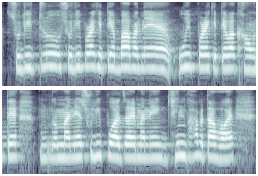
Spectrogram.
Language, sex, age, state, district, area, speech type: Assamese, female, 30-45, Assam, Nagaon, rural, spontaneous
